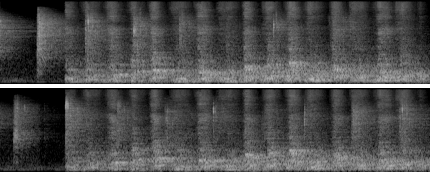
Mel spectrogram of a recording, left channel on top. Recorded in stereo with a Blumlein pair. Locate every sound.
0.7 s sawing: 30° left, 1.9 m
